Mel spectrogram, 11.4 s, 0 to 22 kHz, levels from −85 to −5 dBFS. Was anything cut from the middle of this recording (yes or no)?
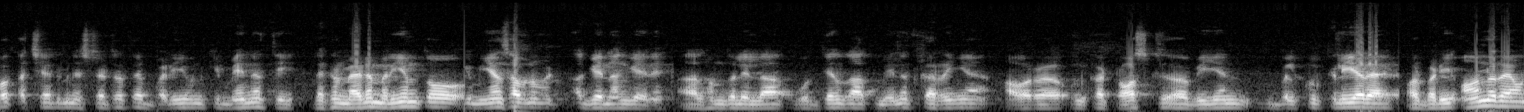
yes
